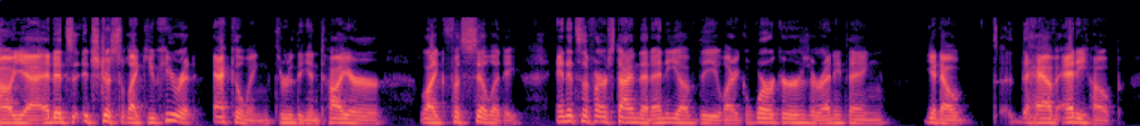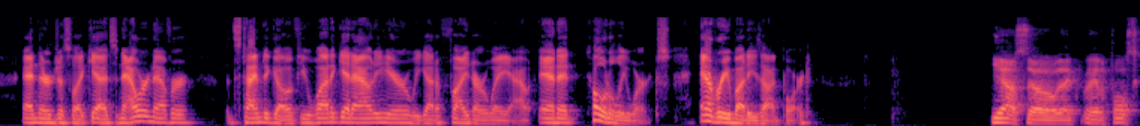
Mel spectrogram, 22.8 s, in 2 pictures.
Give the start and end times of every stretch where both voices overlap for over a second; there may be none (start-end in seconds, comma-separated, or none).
none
